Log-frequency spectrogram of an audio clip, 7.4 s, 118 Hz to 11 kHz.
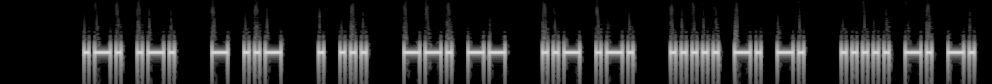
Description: Morse code, heard as a keyed tone, about 30 wpm, 650 Hz. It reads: RR TU ES GM UR 5NN 5NN
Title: SOTA QSO Practice 30wpm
